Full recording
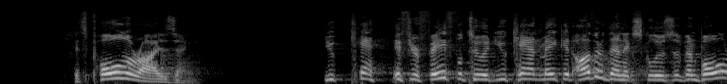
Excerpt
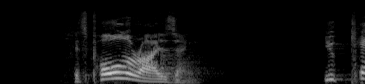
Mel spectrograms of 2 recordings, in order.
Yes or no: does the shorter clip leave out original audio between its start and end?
no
